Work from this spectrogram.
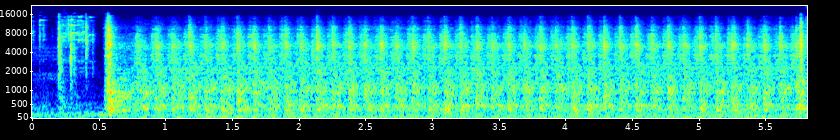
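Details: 1973 VW Super Beetle that died while driving: strong even cranking for several seconds with no firing, battery good; no fuel reaching carb, aftermarket fuel pump not pumping.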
